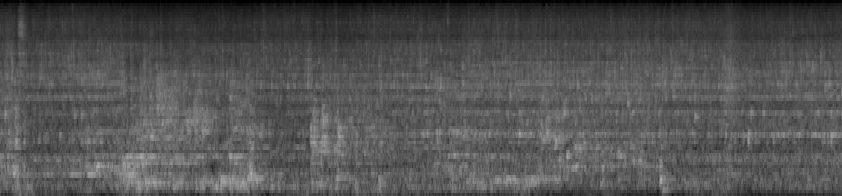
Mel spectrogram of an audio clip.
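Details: Toilet flush test after replacing a bad flapper with a Fluidmaster fill valve and flapper kit: strong rushing water draining steadily into a refill hiss, no trickle, tank sealing properly; handle chain slightly loose.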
